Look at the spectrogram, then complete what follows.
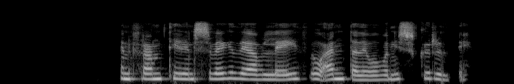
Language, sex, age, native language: Icelandic, female, 20-29, Icelandic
